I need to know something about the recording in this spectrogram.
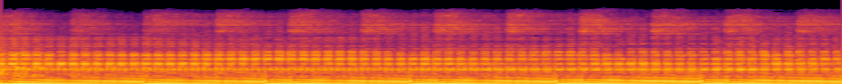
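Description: Bass-heavy electronic dance track, dubstep-like, played very loud through a large DJ speaker stack as a sound check. It kicks in suddenly. Deep sub-bass notes change about once a second under repeated falling bass glides, with steady high tones above.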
